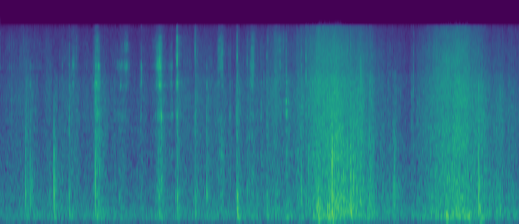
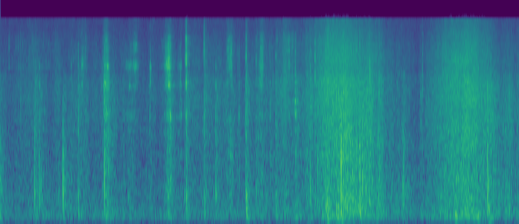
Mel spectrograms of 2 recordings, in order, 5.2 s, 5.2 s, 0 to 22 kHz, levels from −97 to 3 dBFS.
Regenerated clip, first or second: second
